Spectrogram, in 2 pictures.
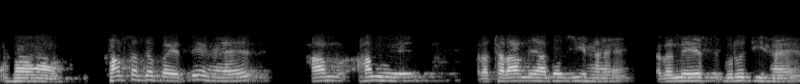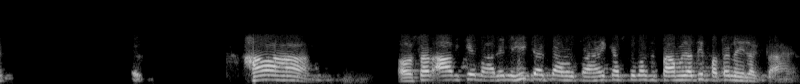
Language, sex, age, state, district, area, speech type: Hindi, male, 45-60, Uttar Pradesh, Ayodhya, rural, conversation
